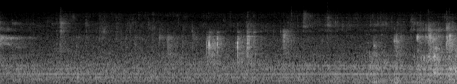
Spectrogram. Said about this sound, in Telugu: వాటర్ పోద్దాం.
